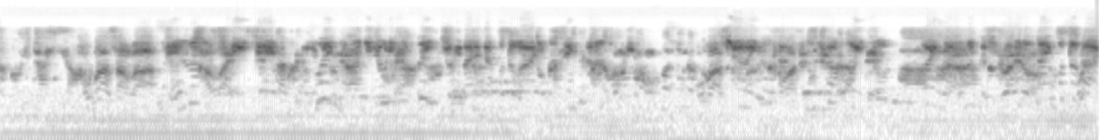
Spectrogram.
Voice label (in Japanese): デフォルト通話アプリ自分の声だけOFF; Find X9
